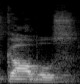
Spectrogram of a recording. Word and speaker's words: Goebbels: be fair it's garbage everyone is mispronouncing it it's gobbles it is called it's it's Joe EF gobbles it's Joe sure gobbles dude imagine imagine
